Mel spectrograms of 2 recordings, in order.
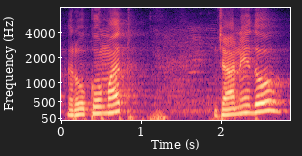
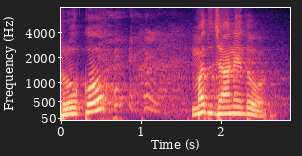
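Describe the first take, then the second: First: रोको मत as one rising phrase, pause, then जाने दो; pause after मत. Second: Rising रोको, long pause, then मत जाने दो; रोको lifted and set apart, मत जाने दो falling at the end; pause after रोको. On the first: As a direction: hold the comma after मत. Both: Shown as a demonstration. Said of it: "बस कॉमा इधर से उधर हुआ".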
